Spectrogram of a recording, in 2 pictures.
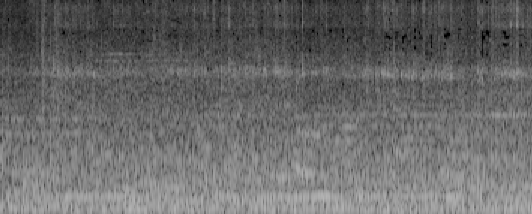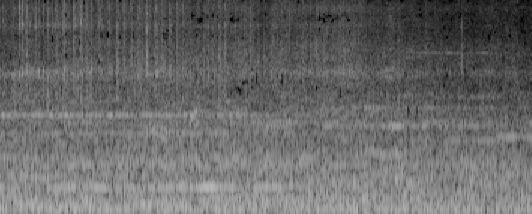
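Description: Busy city street ambience: a steady hubbub of many people talking and traffic noise, with music playing that holds a few long notes.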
